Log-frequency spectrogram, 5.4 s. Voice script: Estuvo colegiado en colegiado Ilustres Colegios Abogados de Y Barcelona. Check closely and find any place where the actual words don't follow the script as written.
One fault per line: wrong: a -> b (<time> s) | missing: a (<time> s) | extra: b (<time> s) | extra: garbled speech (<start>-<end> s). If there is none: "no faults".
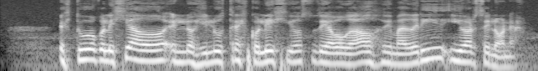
wrong: colegiado -> los (1.9 s)
extra: de (3.2 s)
extra: Madrid (3.9 s)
